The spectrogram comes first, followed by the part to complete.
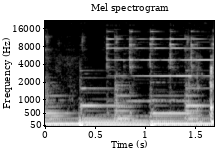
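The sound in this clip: A small bell rings twice, each strike leaving a clear, sustained metallic tone over a low steady hum.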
